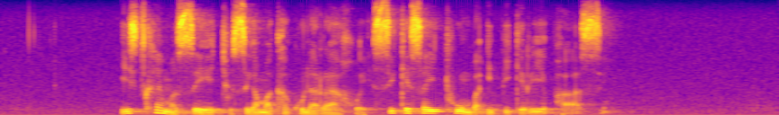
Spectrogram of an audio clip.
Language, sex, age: South Ndebele, male, 20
